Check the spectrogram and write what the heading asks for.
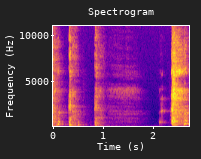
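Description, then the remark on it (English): A run of harsh, chesty coughs from a person getting over a sickness: two quick bursts, a third after a short pause, then a louder double cough at the end, with no talking. “We're both getting I'm still s- over our coughs and sicknesses.”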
